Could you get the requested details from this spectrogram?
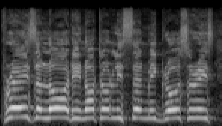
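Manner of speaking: high, loud, jubilant exclamation; overjoyed. Acted. Lady jumping for joy over groceries, high and exultant. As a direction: crow it out with joy, high-pitched. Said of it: "jumping up and down for joy".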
